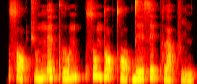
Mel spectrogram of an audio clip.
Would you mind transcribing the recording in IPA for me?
s ɔ˨˩ ʔ t͡ɕ u˩˦ n ŋ ɛː˦˥ k̚ pʰ l o˦˥ n | s o˥˩ m d ɔ˥˩ ʔ tʰ ɔː˨˩ k̚ d eː˦˥ s e˥˩ ʔ pʰ l a˨˩ p̚ f i˨˩ n

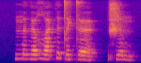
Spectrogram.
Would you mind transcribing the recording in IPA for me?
n̪ ə ð œ ʁʷ a k ə t ə j t̪ œ | ɕ ə m

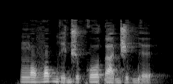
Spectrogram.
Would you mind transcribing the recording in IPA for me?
ŋ ɔ˨ v ɔ˦ b i˨˦ d͡ʒ u˨ k o˦ ɗ a˨ d͡ʒ i˨ ɡ͡b ɪ˨

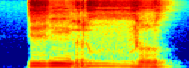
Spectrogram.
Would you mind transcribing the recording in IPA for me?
i ŋ r ṳ l

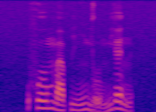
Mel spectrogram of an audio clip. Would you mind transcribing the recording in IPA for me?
f o˥ ʊ̯ m ä˧˥ p i˧˥ ŋ m j o̰˨˩ ʊ̯ m j ɛ˥˩ n

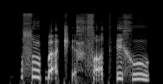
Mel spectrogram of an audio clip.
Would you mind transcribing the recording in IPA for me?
sˤ u˥˧ ɓ a̰˥˩ t͡ʃʼ ḛ˨ x sˤ a̰˥˧ t͡sʼ e˥˩ x o˥˩

